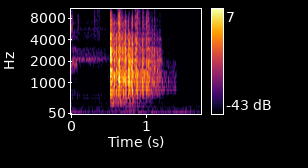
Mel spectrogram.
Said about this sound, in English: And I'm going to roll 3 dice for this desperate roll. Brutal.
